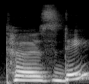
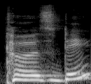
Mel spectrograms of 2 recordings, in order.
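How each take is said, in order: Both takes have the same delivery.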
